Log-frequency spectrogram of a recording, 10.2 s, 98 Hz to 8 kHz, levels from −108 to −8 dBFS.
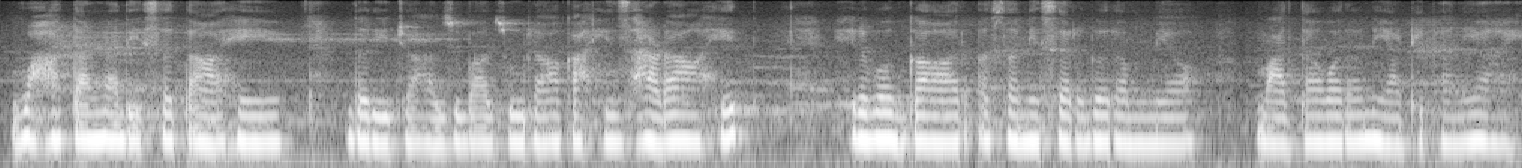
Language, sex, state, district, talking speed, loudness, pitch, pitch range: Marathi, female, Maharashtra, Aurangabad, 95 wpm, -15 LUFS, 195 Hz, 190-200 Hz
